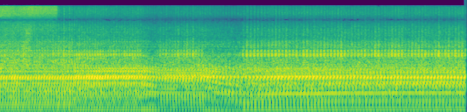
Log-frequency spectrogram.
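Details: Diesel-powered air compressor after eliminating a check valve and fixing a leak chugs at a steady, even beat with a constant hum, no knocking or hissing: normal running.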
